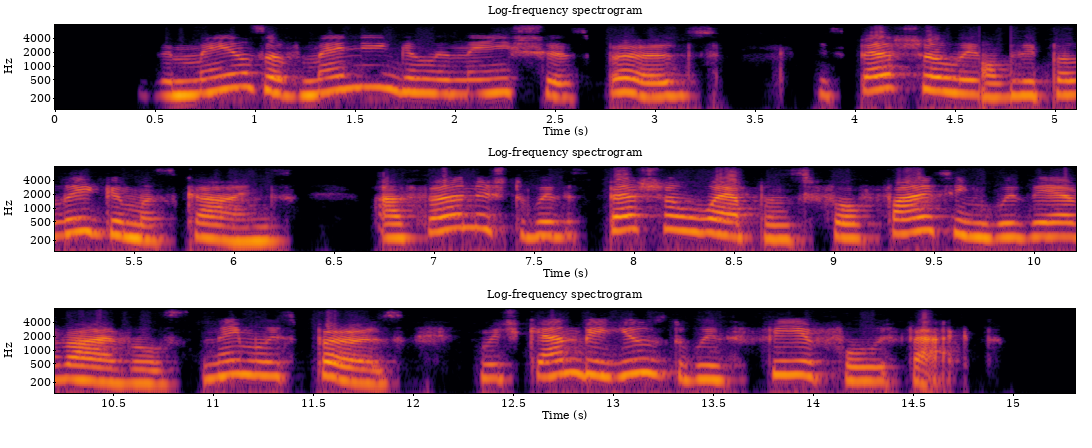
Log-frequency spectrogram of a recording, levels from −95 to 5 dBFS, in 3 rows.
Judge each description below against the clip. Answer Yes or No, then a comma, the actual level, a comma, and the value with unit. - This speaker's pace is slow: Yes, slow, 120 wpm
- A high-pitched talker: Yes, very high, 250 Hz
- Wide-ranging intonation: No, average, 4.6 semitones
